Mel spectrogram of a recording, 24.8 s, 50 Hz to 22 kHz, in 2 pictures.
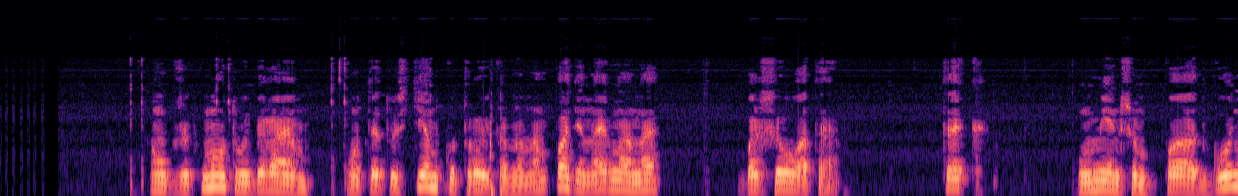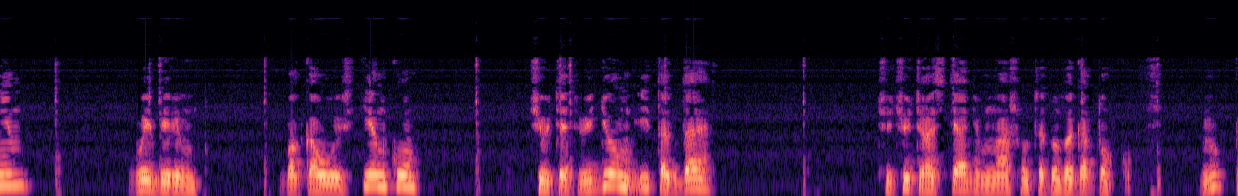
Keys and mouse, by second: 0.6 click, 3.2 click, 4.7 KP_3, 7.1-9.9 drag, 10.6-12.9 drag, 15.0-17.1 drag, 18.0 click, 19.0-20.4 drag, 21.7-23.2 drag, 23.9-24.7 middle drag.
